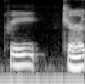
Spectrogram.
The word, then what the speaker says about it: creature: So here's our EA spelling, which says the sound E. I'll write it as 2 E's. We have first syllable stress, creature. This TU, we've seen this in many word of the day videos, that the TU saying ch, the voiceless CH sound. So I would say creature.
